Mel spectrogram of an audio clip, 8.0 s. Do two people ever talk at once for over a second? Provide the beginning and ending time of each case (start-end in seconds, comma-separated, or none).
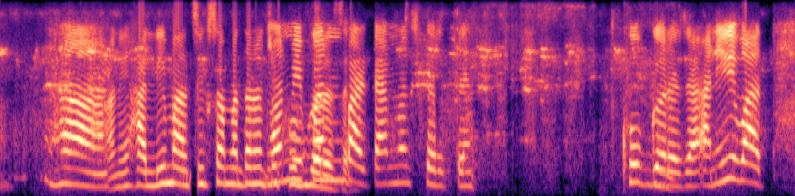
none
